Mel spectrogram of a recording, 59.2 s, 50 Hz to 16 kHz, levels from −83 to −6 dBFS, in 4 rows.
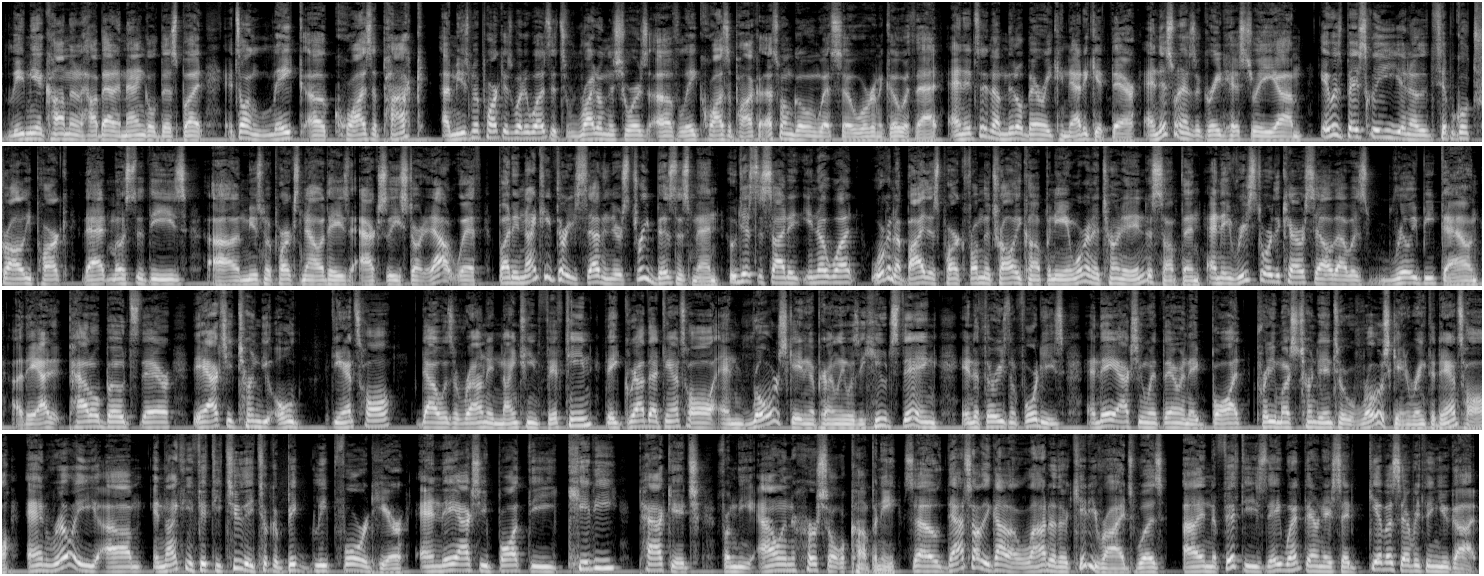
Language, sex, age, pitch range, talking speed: English, male, 30-49, 115-140 Hz, 230 wpm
